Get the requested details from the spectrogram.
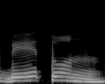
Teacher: এই যে একার, একার থাকার কারণে তটা তো হয়ে গেল, সংবৃত হয়ে গেল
